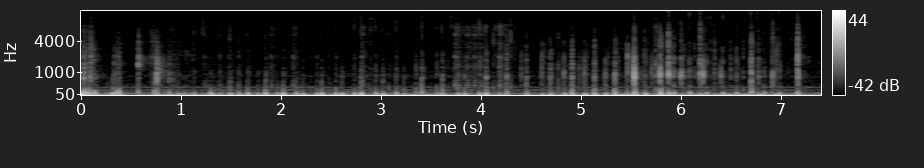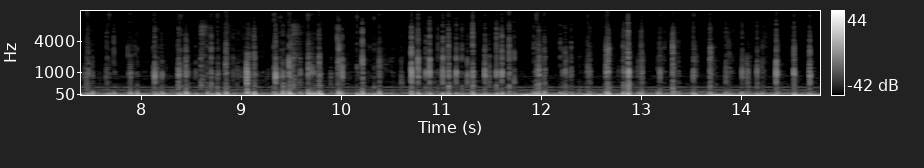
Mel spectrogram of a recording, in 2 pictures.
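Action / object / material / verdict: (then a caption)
tap / plastic game case / plastic / none. Fingertips and nails tap rapidly along the cover and edges of a hollow, hand-sized plastic video game or DVD-style case held close to the microphone. The result is a dense, continuous run of dry, hollow clicks and low thuds that stop almost instantly, with no ring, over a faint steady low hum.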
